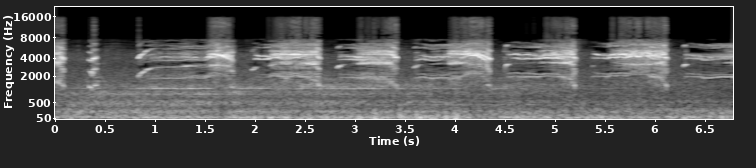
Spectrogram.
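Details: Lone peregrine falcon chick in Madrid, 22 May 2016, demanding food as the male brings a swift and the female takes it to eat at a window. Harsh, drawn-out screeching calls repeat almost back to back, over a faint steady hum.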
